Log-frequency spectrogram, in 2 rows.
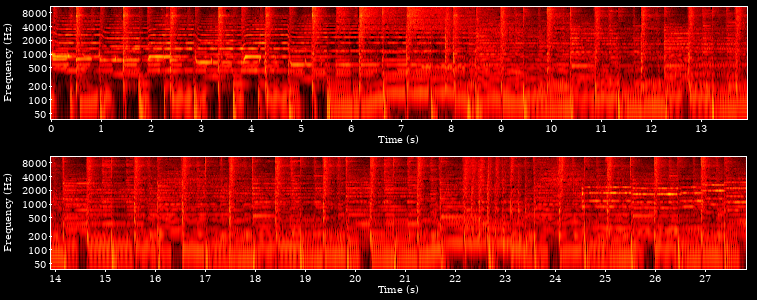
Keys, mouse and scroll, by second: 14.6 click, 15.5 click, 16.0 click, 17.2 ctrl+z, 18.1 ctrl+click.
